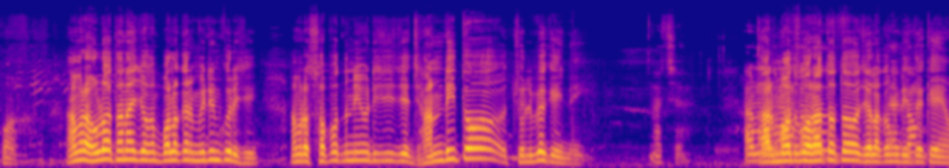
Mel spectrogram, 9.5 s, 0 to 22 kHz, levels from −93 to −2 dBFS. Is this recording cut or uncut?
uncut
